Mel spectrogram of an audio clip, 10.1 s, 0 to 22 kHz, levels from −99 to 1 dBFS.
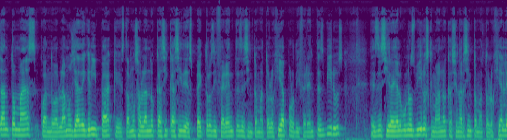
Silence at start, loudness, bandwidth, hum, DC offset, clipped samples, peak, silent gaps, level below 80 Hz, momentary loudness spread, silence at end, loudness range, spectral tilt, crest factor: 0 s; -29 LUFS; 18 kHz; none; under 0.1%; under 0.1%; -12 dBFS; none; -52 dBFS; 8 LU; 0 s; 3 LU; -7 dB/octave; 16 dB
